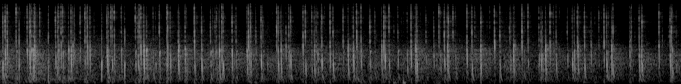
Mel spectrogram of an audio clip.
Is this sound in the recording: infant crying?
no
